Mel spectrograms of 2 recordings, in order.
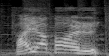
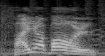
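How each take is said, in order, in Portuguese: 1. É dita com um sotaque indiano imitado. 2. É dita com um sotaque indiano imitado.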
